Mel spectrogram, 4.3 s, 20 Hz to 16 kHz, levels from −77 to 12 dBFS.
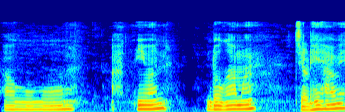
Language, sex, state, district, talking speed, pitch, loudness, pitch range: Chhattisgarhi, male, Chhattisgarh, Raigarh, 95 wpm, 125 Hz, -14 LUFS, 115-135 Hz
